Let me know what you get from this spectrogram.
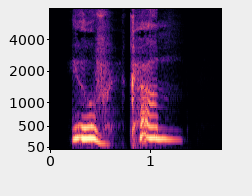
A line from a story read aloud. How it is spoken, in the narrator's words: he whispered faintly, lips barely moving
